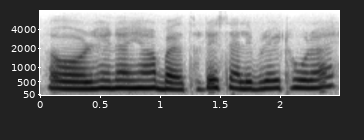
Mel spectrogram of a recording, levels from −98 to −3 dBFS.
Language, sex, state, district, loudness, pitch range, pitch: Hindi, female, Madhya Pradesh, Bhopal, -12 LUFS, 245-275 Hz, 265 Hz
